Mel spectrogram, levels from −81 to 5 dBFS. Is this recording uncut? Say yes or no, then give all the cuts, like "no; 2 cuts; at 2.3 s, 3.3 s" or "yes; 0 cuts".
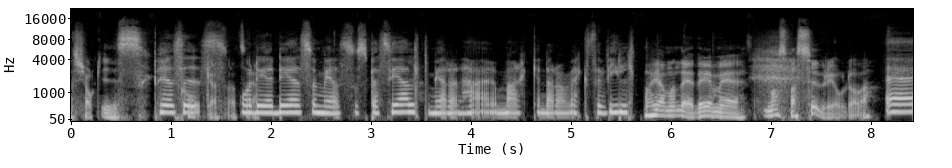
no; 1 cut; at 5.7 s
